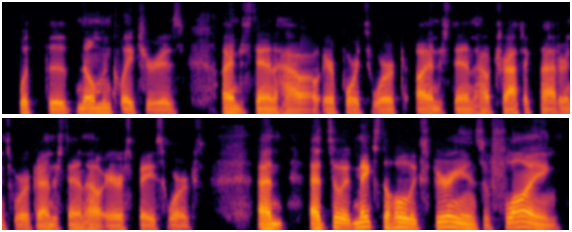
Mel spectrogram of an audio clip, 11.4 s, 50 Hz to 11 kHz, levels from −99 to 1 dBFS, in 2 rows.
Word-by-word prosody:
what - - -2
the 100 -1 -1
nomenclature 105 -4 -2
is. 95 0 -7 0.4
I 110 - +4
understand 105 0 -1
how 95 -1 -3
airports 100 -1 -5
work, 100 +1 -2 0.2
I 100 0 +1
understand 100 -1 -4
how 95 -1 -3
traffic 100 +1 -1
patterns 100 0 -3
work, 100 -1 -4
I - - +1
understand 100 0 -3
how 100 -1 +1
airspace 95 0 -3
works, - - -6 0.6
and 115 0 +6 0.3
and 120 -1 +7
so 140 -2 +4
it 125 -1 +3
makes 145 +2 +5
the - - +3
whole 140 -3 +6
experience 125 -2 +2
of 100 0 -10
flying 135 -9 +4
100 Hz, 160 wpm, -23 LUFS, 95-115 Hz, 0.6 s, and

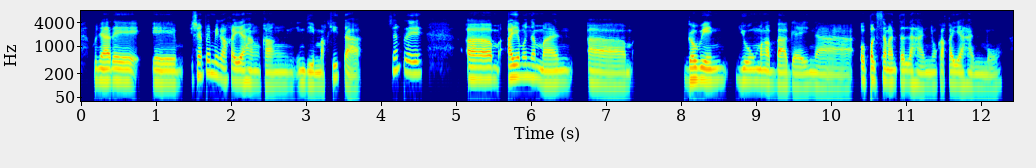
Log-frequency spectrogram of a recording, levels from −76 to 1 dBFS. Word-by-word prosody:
Kunyari 135 -1 +2 0.2
eh 120 -1 0 0.2
siyempre 185 +4 0
may 190 -5 -2
kakayahan 130 -3 +2
kang 110 0 -3
hindi 115 -2 -4
makita, 155 - -2 0.3
siyempre, 215 -5 -1 0.6
um, 145 -1 +6
ayaw 170 +2 +7
mo - - -3
naman, 120 -5 -1 0.2
um, 105 -2 0 0.7
gawin 140 -1 +2
yung 130 -1 -3
mga 125 -2 +1
bagay 105 -2 0
na 105 -2 -4 0.5
o 140 - +1
pagsamantalahan 120 -5 0
yung 110 - -7
kakayahan 105 -3 -2
mo 95 +2 -11
125 Hz, 115 wpm, -25 LUFS, 110-140 Hz, 0.7 s, ayaw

